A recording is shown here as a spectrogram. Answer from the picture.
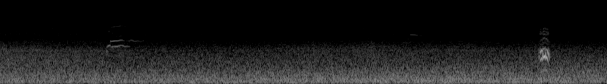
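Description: Steady rush of surf and wind. A faint short bird chirp comes about a second in, and one loud, short bird call from the flock of ravens and gulls comes near the end.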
